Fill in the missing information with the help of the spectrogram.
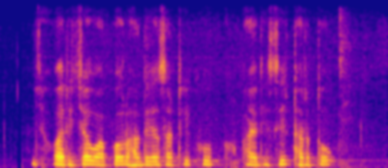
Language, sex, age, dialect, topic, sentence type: Marathi, male, 31-35, Varhadi, agriculture, statement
